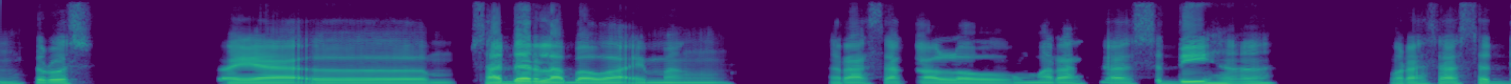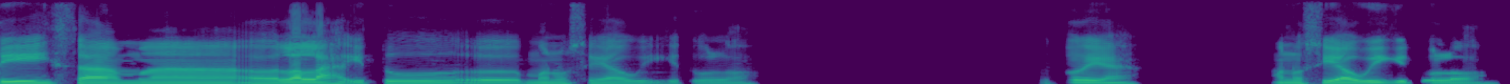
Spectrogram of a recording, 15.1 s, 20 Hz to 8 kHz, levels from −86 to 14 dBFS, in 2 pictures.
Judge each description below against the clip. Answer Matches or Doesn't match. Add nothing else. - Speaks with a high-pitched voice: Doesn't match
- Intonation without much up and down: Doesn't match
